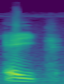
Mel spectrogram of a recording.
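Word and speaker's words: ache: তো এখানে সিএইচ এ কিন্তু ক উচ্চারণ হচ্ছে, এ সিএইচ, আর ইটা আমরা কিন্তু এখানে মিউট রেখেছি। তো এটা একত্রে উচ্চারণ দিচ্ছে এইক।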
